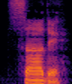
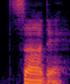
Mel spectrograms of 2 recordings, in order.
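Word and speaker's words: צדי: 정확하게 연구개음으로 발음한다라고 하면 p 자를 연상시키면서 싸대 싸대 요렇게 발음하시면 되겠습니다 자 쉽지 않죠 그리고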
